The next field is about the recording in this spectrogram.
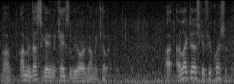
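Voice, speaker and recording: A man doing a deep-voiced weary private eye. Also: very animated, very fast, background noise. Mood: earnest. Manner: soft-spoken, earnest, sympathetic. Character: weary middle-aged male private detective, gentle.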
